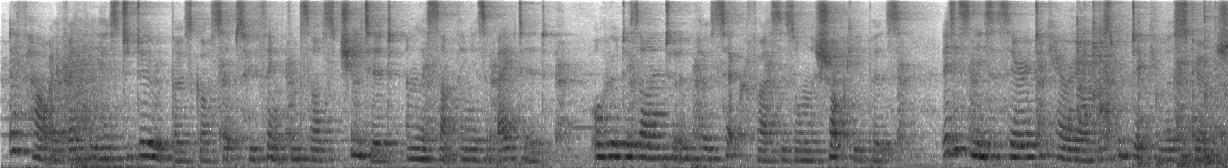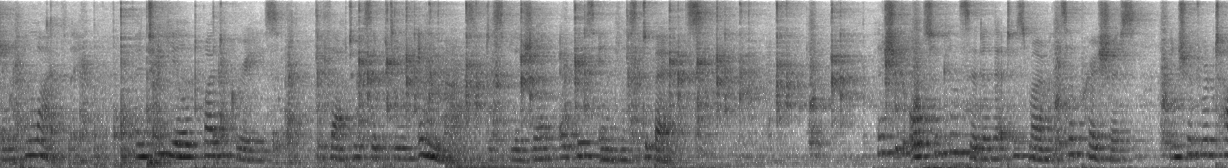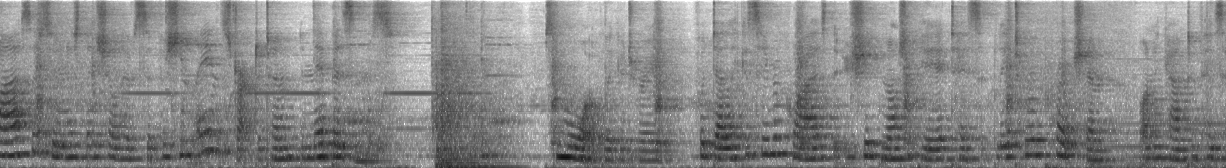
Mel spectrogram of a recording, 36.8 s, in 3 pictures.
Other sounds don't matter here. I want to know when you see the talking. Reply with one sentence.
The talking can be heard from 0.0 to 19.4 s, from 21.0 to 28.6 s and from 30.0 to 36.7 s.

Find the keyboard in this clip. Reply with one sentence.
You can hear the keyboard from 10.7 to 22.1 s.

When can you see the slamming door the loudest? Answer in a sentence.
The volume of the slamming door peaks at 29 seconds.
